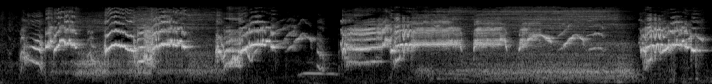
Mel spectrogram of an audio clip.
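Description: Amazon parrots calling loudly, a string of harsh squawks with bending pitch and short breaks between them, the excited calling of birds riled up.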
